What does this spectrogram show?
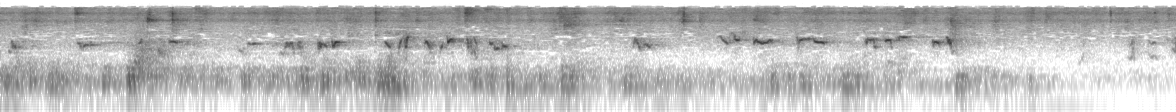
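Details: Sooty-headed bulbul calling to others: short chirped and whistled notes in quick irregular bursts over a low, steady background rumble.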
